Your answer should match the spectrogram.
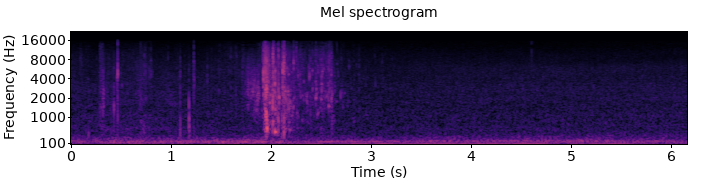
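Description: A few faint clicks, then about two seconds in a single splash as a released peacock bass goes back into shallow lake water.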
